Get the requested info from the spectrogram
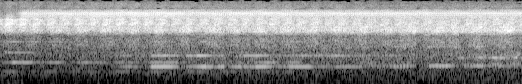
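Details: In Provence, southern France, during summer heat, a male cicada gives a steady, high-pitched buzzing courtship drone telling females he is available, with faint musical tones beneath; females have no call.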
